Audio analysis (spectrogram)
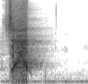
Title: انواع العطسات |types of sneezing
